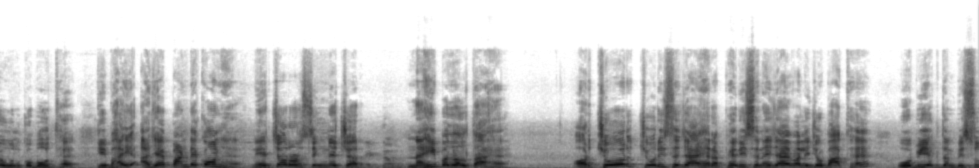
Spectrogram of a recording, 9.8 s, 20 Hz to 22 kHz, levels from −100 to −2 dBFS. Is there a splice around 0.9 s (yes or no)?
yes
